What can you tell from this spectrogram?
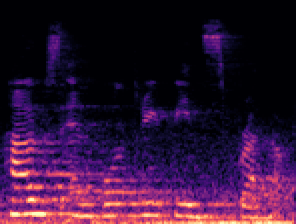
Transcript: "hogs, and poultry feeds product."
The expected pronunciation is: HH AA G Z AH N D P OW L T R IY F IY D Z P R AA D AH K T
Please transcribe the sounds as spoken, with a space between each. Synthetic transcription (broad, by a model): HH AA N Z AH N D B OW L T R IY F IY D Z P R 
